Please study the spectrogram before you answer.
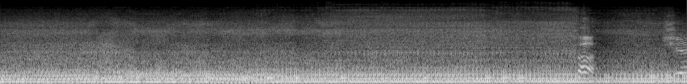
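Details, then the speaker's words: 2001 Suzuki SV650S with choke applied and starting fluid tried: steady, lopsided low drone with no clean twin beat, running on the front cylinder only; fuel pulled past the needle is overfuelling and drowning the other cylinder, carbs to be pulled. "I think it's getting too much gas look at this it is pulling it right past the needle I don't know if you can see that or not you see that holy smokes it's it's overfueling it's drowning that cylinder out"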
